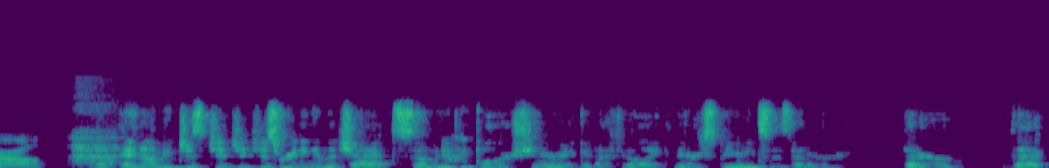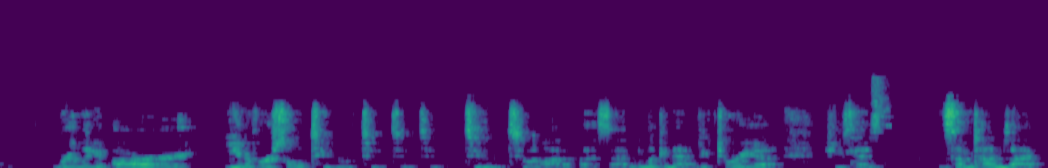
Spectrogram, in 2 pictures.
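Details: Adult man, a self-described recovering covert stutterer who still stutters (real, not acted), with word and phrase repetitions and fillers; stuttering.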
